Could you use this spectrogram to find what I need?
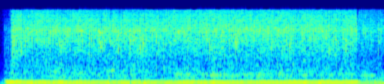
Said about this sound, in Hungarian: Ez a vízcsobogás a Batthyány téri Hév végállomás falaiból jön, ugyanis betölt ide a Duna vize.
